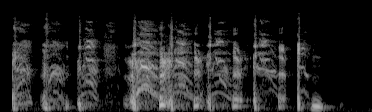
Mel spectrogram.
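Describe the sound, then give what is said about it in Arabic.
A persistent cough that no medicine has eased, heard as a long fit of many harsh, rhythmic bursts in quick succession, loud and with no talk over it. “يبدو أن مرضي لا دواء له. أبوك طبيب وعمك صيدلاني، ولم تعثر على دواء يخفف هذا السعال؟”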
